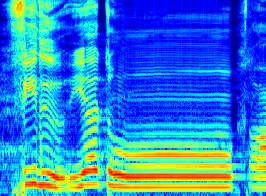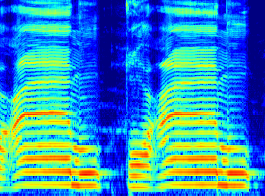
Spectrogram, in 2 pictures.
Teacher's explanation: और यहाँ तनवीन का इक्फा है, तनवीन की आवाज़ को नाक में छुपाएंगे और एक अलिफ के बराबर गुन्ना करेंगे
